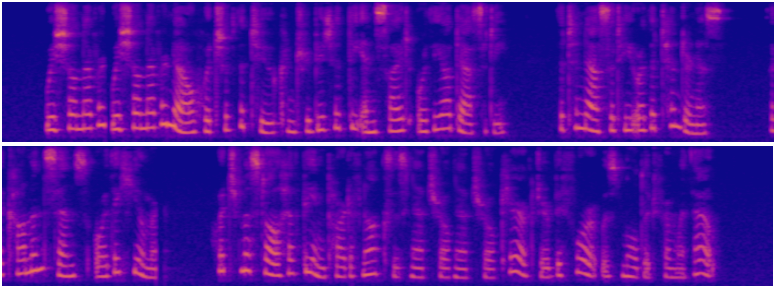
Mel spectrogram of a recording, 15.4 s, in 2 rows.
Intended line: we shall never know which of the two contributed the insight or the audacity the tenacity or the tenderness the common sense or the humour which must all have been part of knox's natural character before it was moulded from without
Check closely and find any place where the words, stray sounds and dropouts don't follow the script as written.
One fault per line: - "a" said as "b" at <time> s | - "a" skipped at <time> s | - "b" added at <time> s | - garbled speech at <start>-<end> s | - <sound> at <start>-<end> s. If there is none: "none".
- "we shall never" added at 1.1 s
- dropout at 9.3-9.3 s
- "natural" added at 12.2 s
